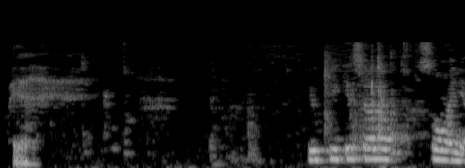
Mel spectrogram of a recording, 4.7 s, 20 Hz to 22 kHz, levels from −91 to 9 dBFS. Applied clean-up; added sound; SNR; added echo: classical method Wiener filter.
